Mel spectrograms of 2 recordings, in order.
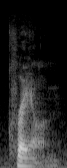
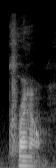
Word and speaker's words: crayon: I've always said crayon, and other people around me said crown. My wife says crayon. So there are at least 3 ways to say this.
